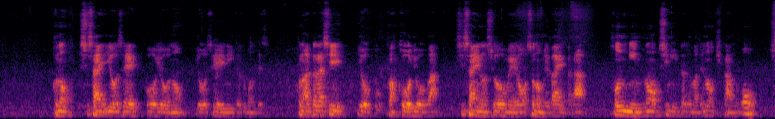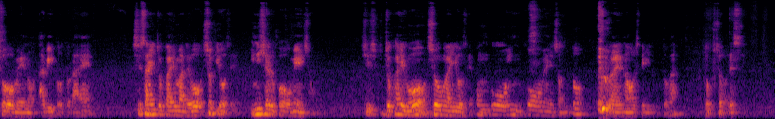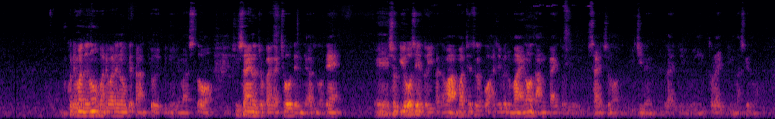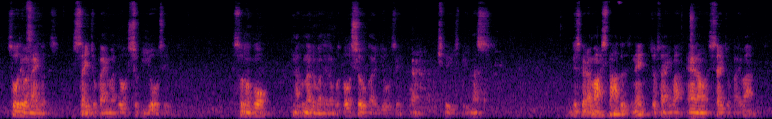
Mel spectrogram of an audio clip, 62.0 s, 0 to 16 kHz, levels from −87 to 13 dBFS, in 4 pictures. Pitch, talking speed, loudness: 125 Hz, 255 characters per minute, -25 LUFS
